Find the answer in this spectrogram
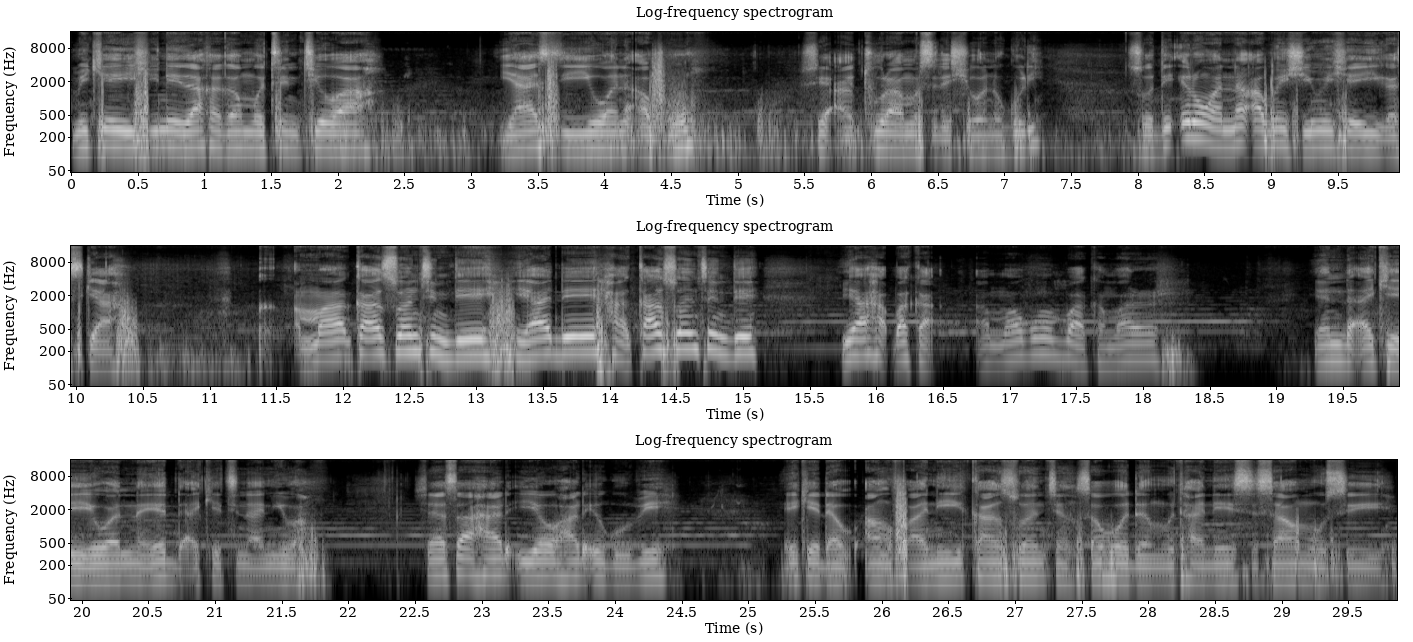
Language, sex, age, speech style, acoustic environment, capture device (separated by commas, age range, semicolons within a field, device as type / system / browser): Hausa, male, 18-24, stressed, people talking, mobile / Linux / Chrome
